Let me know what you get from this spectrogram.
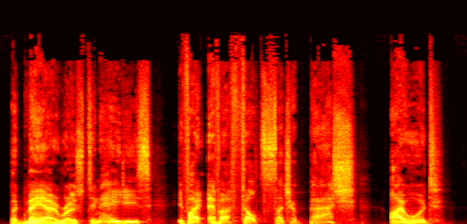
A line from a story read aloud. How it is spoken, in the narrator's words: snarled the giant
